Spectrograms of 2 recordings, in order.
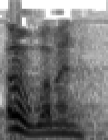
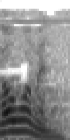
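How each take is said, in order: First: It is said in a harsh, cold tone. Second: It is said in a soft, warm tone. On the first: The speaker is being dismissive. The speaker calls it wrong. "He isn't saying there" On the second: The speaker is showing affection. The speaker calls it right. "It's a tender, endearing remark"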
